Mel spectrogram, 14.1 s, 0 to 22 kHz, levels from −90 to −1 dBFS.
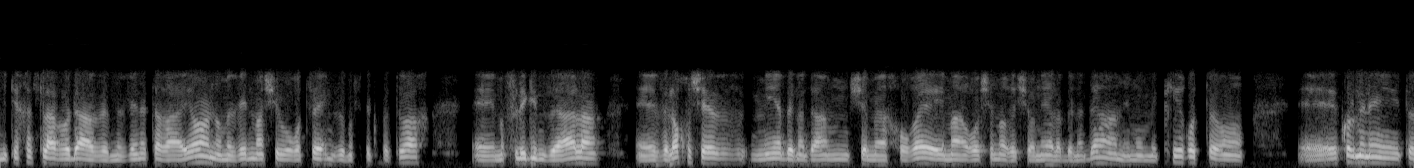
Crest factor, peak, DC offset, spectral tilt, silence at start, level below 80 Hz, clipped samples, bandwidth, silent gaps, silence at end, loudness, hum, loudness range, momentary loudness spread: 18 dB; -12 dBFS; under 0.1%; -9.5 dB/octave; 0 s; -72 dBFS; under 0.1%; 4.1 kHz; none; 0 s; -29 LUFS; none; 3 LU; 10 LU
